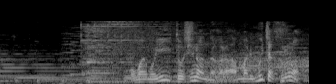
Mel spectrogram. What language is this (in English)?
Japanese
